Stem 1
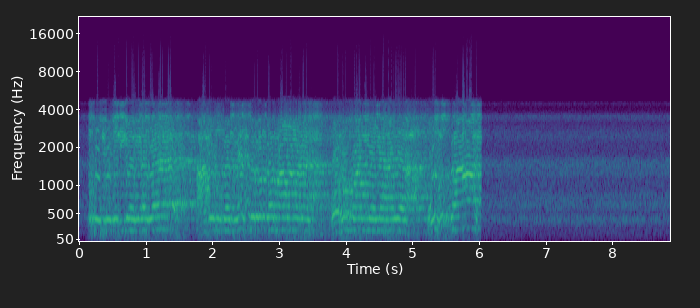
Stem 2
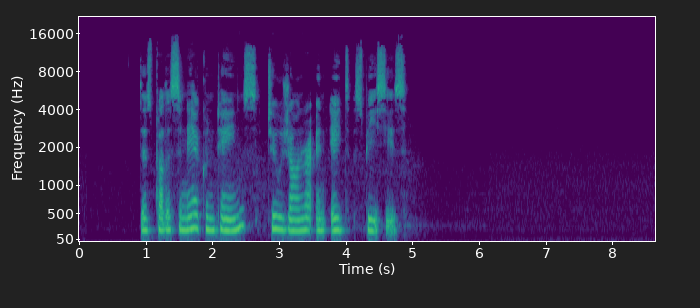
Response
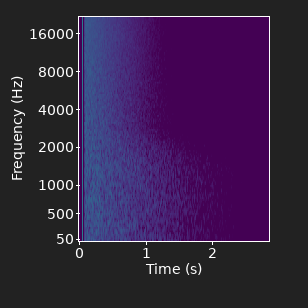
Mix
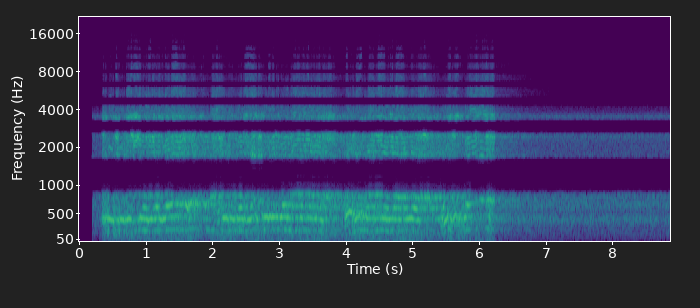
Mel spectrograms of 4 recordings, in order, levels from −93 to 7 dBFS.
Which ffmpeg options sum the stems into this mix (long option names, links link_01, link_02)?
-filter_complex "[0:a]asoftclip=type=tanh:threshold=-24dB,adelay=200,volume=2.5dB,asplit=2[link_01][link_02];[link_02]volume=-8.5dB[link_03];[1:a]alimiter=limit=-22.5dB:level=0:latency=1:release=451,volume=-15dB[link_04];[2:a]atrim=start_sample=2205[link_05];[link_03][link_05]afir=irnorm=-1:irlink=0[link_06];[link_01][link_04][link_06]amix=inputs=3:normalize=0,afftfilt=real='re*eq(mod(floor(b*sr/1024/850),2),0)':imag='im*eq(mod(floor(b*sr/1024/850),2),0)':win_size=1024:overlap=0.75"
